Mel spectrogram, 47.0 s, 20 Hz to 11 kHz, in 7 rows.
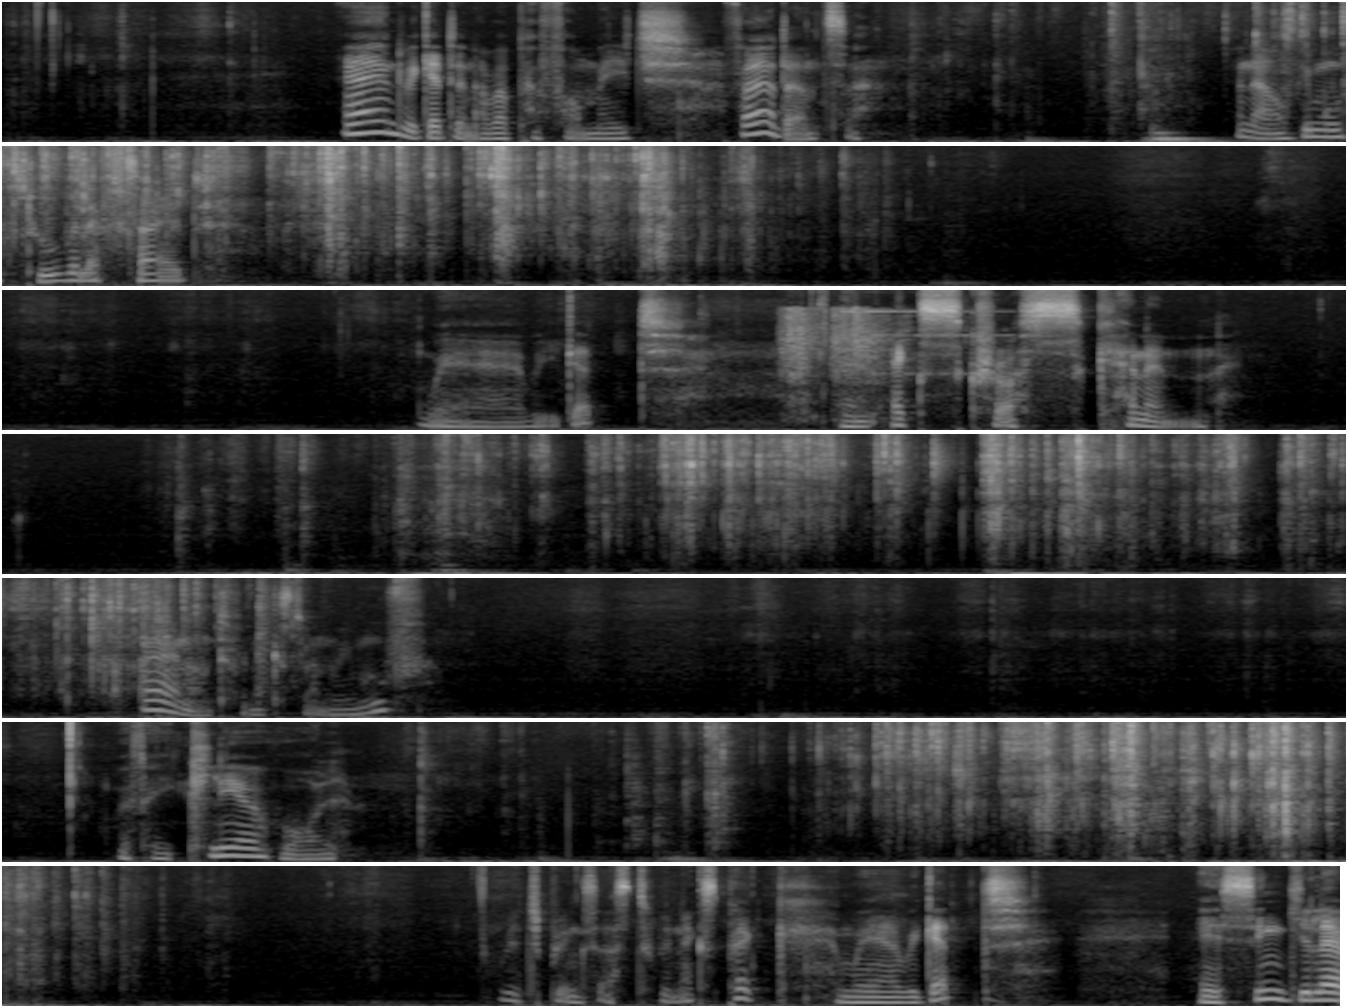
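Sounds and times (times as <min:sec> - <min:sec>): foil wrapper crinkling: 0:05.4 - 0:11.2, 0:22.0 - 0:28.4, 0:36.9 - 0:41.2.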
